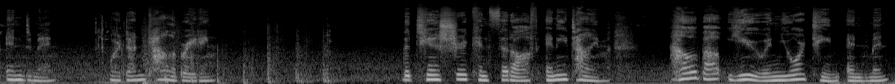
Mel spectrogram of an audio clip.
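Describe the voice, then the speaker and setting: A woman voicing a caring, composed female leader in a video game, speaking in a formal, gentle, deliberate way. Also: medium pitch, slight background noise, lightly acted. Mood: calm, resolute.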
